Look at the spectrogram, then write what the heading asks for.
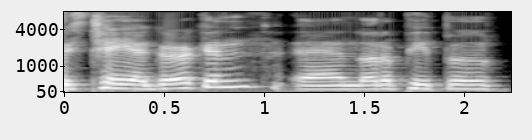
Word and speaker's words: Teja Gerken: want to start like that my name is TAA girkin and a lot of people wonder how to pronounce my name if they've only seen me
